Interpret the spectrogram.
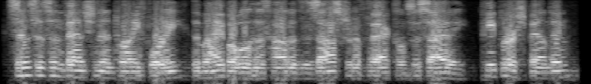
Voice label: story voiceover; yumpod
